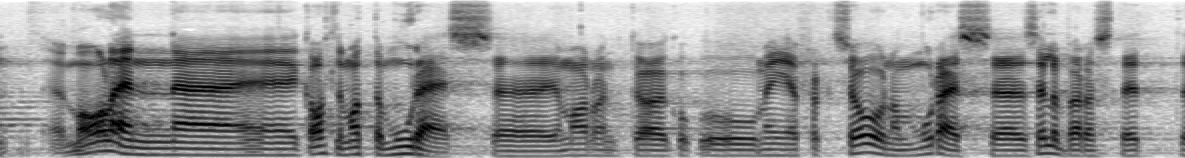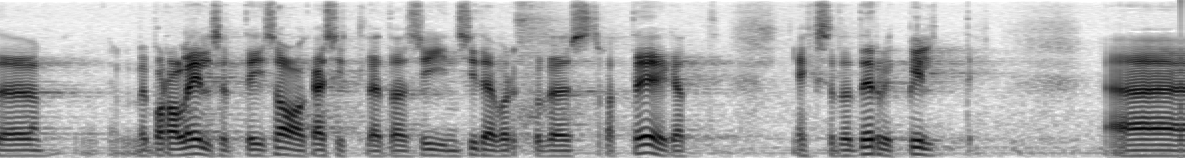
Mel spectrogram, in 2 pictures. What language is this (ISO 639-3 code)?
est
